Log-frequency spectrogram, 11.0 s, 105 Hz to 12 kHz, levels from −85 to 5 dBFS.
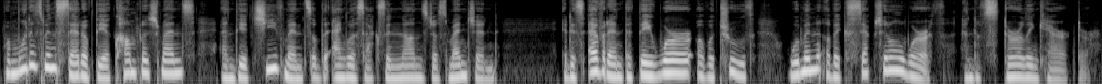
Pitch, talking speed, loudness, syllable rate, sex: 170 Hz, 185 wpm, -18 LUFS, 5.7 syllables/s, female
